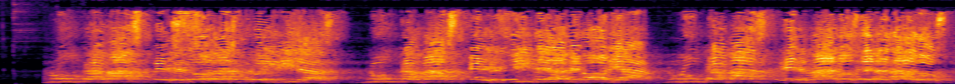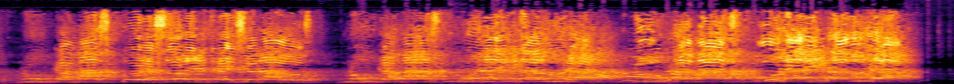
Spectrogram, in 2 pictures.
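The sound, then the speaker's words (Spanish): A large crowd of women dressed in black and holding candles chants the protest slogan "Nunca más la democracia bombardeada" in unison, loud, the phrases repeating in steady rhythmic waves with brief pauses between them for nearly twenty seconds. “pues toda esta jornada fue la de las mujeres que se reunieron bajo el lema Nunca más la democracia bombardeada, vestidas de negro, con una vela en las manos.”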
